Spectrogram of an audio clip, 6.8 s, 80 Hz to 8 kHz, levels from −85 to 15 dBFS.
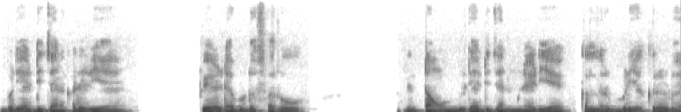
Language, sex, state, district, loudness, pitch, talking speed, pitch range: Rajasthani, male, Rajasthan, Churu, -21 LUFS, 100 Hz, 150 wpm, 95-105 Hz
